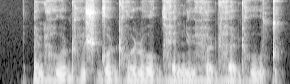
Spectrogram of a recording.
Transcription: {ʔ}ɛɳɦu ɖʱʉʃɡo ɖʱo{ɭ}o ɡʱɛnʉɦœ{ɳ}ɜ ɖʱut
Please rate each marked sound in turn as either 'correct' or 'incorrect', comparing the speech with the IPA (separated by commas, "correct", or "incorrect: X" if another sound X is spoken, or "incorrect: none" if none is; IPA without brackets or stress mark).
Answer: correct, correct, incorrect: ɖʱ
